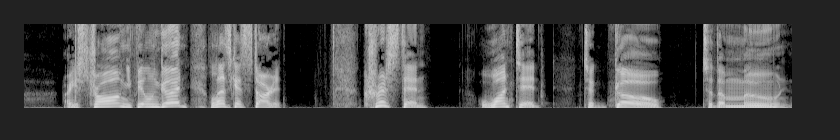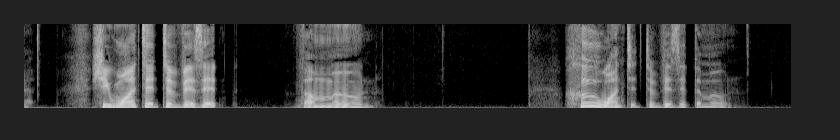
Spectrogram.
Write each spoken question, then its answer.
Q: Who wanted to visit the moon?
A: Well, Kristen did.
